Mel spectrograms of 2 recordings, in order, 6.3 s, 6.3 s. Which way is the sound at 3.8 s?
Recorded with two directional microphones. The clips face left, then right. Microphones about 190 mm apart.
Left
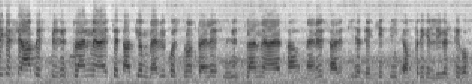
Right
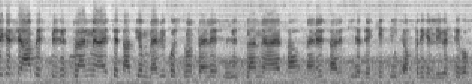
60° left (ahead or behind).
